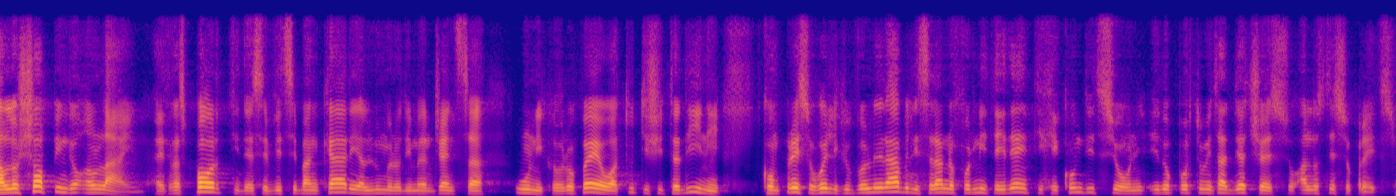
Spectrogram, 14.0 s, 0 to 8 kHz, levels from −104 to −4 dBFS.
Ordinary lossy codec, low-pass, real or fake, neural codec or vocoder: none; 7.2 kHz; fake; codec, 24 kHz, 1.2 kbps, DualCodec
